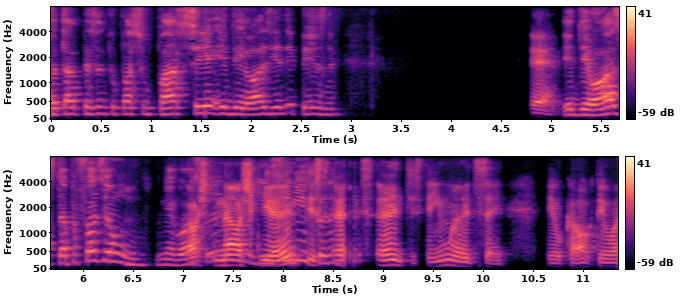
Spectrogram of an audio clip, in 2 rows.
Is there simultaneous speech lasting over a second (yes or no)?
yes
